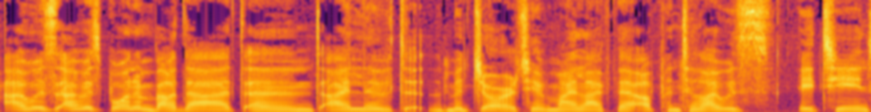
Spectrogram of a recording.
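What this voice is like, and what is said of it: London-like British accent, hints of Scottish. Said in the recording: “People might mistake my accent for being in London, but there's some Scottish that jumps out from time to time.”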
